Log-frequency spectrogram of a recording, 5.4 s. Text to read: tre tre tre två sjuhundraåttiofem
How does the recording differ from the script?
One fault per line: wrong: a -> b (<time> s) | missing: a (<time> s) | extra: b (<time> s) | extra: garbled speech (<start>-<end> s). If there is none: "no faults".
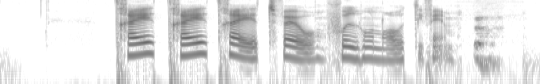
no faults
